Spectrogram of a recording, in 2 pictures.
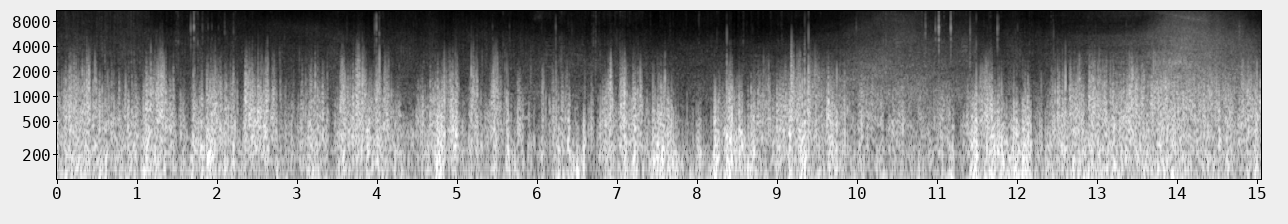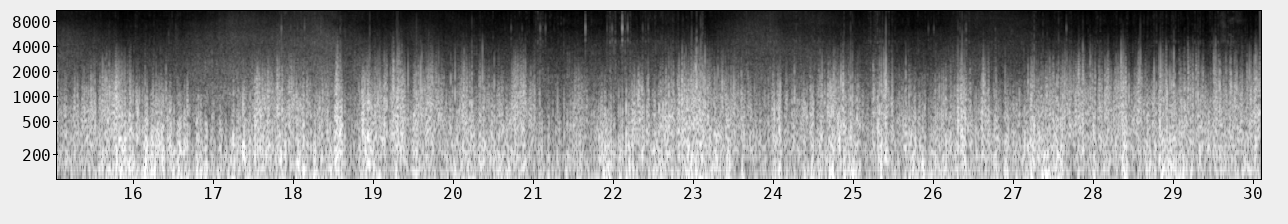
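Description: Wind buffeting the microphone of a camera moving with a cyclist along a road: a dense, gusting rumble that rises and falls, with a swell of hiss near the middle.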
